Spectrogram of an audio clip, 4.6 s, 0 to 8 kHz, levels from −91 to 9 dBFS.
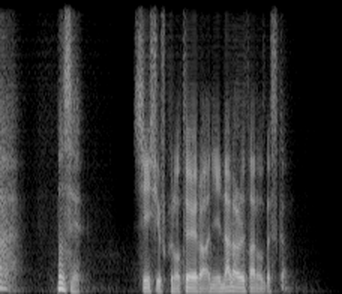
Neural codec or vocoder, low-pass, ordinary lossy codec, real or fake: codec, 16 kHz, about 1 kbps, DyCAST, with the encoder's durations; none; none; fake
